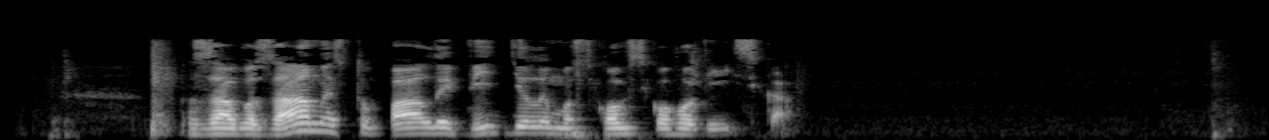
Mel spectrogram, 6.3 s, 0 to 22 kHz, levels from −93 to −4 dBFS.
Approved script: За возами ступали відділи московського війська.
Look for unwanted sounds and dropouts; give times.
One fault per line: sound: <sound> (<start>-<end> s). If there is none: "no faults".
no faults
